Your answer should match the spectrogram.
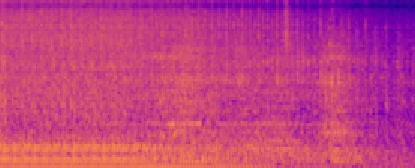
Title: Taylor / Perkins bad cylinder tons of oil blow by with popping sound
